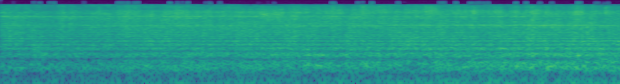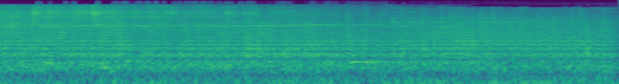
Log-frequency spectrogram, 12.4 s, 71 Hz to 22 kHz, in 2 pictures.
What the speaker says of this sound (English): This train is based in about 1971 and is also traveling west through the canyon.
